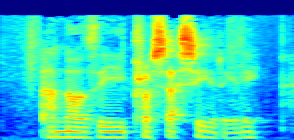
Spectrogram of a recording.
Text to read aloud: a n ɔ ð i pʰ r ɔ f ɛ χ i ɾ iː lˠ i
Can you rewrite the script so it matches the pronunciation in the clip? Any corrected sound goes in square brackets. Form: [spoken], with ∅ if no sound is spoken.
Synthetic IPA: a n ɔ ð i pʰ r ɔ [s] ɛ [s] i ɾ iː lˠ i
